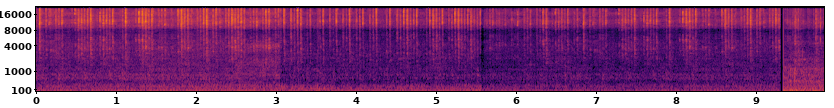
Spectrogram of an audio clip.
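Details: 1930 Ford Model A Tudor barn find, stored 40+ years, after head gasket and wiring harness replacement and oil pan cleaning: low, fairly steady idle with soft even beat, no knocks or rattles; finally driven out running well.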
